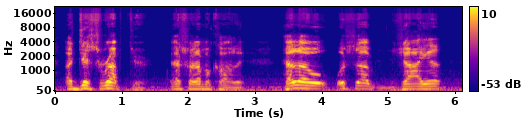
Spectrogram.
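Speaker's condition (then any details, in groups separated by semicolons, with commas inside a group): Slurred speech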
